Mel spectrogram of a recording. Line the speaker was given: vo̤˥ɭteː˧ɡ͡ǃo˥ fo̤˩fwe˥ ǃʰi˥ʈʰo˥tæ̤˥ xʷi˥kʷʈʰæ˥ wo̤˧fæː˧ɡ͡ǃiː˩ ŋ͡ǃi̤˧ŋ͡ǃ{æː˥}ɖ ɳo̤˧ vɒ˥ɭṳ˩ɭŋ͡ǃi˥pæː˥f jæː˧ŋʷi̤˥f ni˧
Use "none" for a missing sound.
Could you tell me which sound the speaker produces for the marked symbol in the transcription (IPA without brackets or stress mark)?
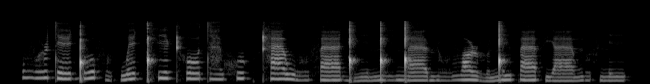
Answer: æː˧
